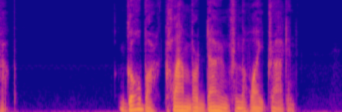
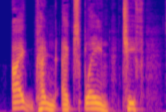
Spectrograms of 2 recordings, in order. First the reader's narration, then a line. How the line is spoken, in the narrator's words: stammered Gober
